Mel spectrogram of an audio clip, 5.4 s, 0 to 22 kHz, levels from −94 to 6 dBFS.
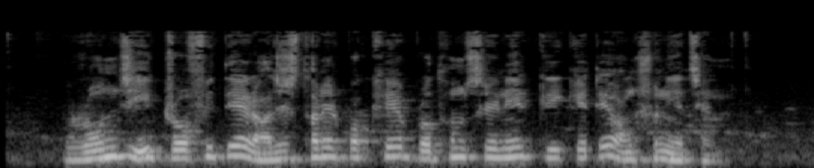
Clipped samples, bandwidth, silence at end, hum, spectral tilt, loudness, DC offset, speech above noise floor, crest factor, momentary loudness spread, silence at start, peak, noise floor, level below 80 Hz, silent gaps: under 0.1%; 11.5 kHz; 0.6 s; none; -6 dB/octave; -29 LUFS; under 0.1%; 32 dB; 16 dB; 8 LU; 0.4 s; -14 dBFS; -59 dBFS; -60 dBFS; none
